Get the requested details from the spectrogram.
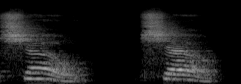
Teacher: The last sound of that base word is oo, it's the sound of W.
